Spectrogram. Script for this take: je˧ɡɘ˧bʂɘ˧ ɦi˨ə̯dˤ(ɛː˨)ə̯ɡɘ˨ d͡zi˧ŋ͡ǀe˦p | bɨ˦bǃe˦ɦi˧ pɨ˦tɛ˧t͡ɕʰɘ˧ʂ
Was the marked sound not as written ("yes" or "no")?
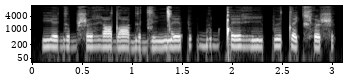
yes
